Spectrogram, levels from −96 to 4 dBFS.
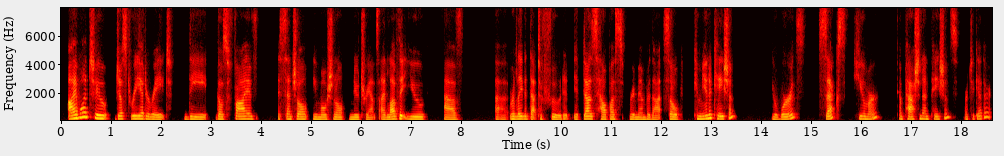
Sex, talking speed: female, 125 wpm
